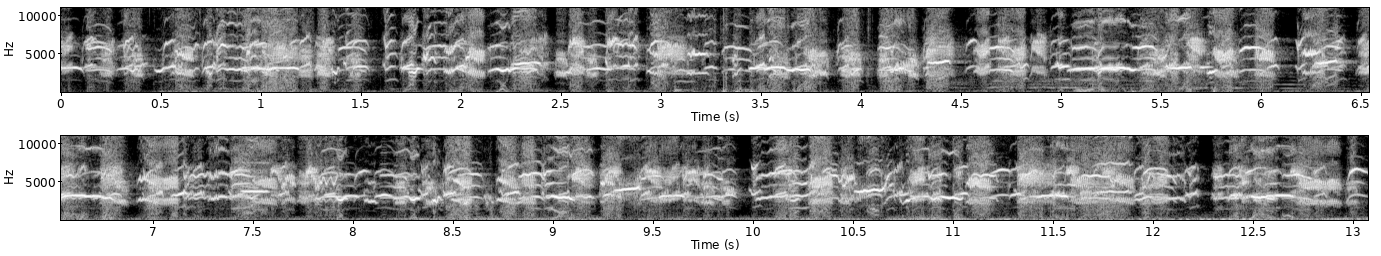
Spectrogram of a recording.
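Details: Sooty-headed bulbul youngsters raising a racket, played to lure birds: long continuous wall of high, scratchy squeals and chatter from many birds, steady in intensity, with a faint low hum underneath.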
